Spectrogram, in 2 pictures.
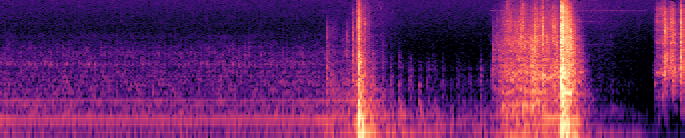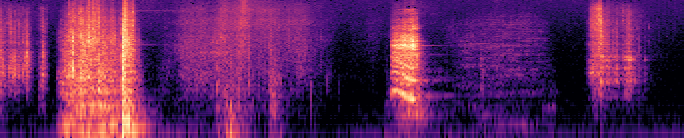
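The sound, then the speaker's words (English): A refrigerator door opens and closes: a low steady hum, a sharp click, two louder thumping, rattling bursts, then a few brief softer clacks and a last faint tap, with no talking. “The Fridge Audio Prop Set.”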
